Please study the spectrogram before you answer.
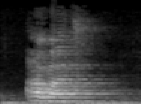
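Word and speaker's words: आवाज़: देखो, हमने ज पर क्या किया? थोड़ा सा जोर डाला, और उसके शुद्ध बोलने के लिए हम इसका उच्चारण शुद्ध कर सकते हैं, इसीलिए हम उसके नीचे नुक्ता लगाते हैं।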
